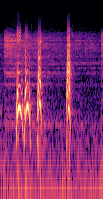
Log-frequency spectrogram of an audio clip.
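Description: A small dog yapping: four short yips, the first two close together, the last after a pause of about half a second.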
